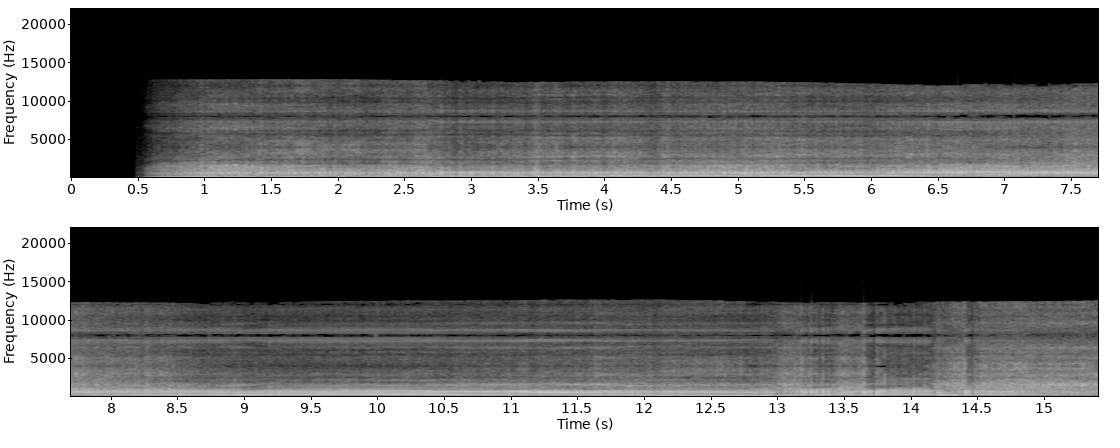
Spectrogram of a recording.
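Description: Vehicle engine held at high revs, its pitch climbing slowly and steadily for about twelve seconds, then dropping sharply near the end as the throttle comes off. A steadier, lower engine note runs underneath.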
